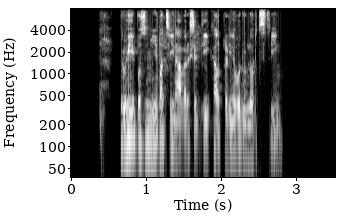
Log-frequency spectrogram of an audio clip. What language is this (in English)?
Czech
